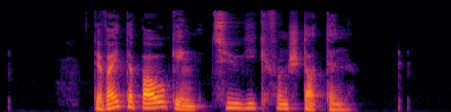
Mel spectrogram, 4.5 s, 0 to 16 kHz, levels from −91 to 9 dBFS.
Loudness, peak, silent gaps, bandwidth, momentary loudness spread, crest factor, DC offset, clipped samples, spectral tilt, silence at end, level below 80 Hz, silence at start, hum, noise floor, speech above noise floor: -21 LUFS; -2 dBFS; none; 11.5 kHz; 13 LU; 20 dB; under 0.1%; under 0.1%; -6.5 dB/octave; 1 s; -48 dBFS; 0.95 s; none; -76 dBFS; 56 dB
